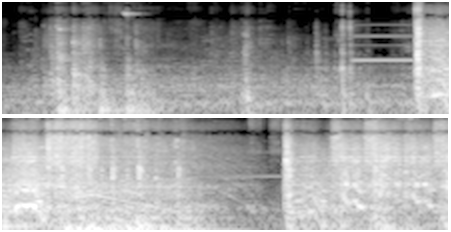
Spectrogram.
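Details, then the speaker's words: Abandoned square-body Chevy truck: starter grinds in quick uneven bursts with no catch or firing; cranks but won't start, suspected bad gas, not confirmed. "dad thinks it is the main problem that won't get no won't even fire up is because it's bad gas"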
